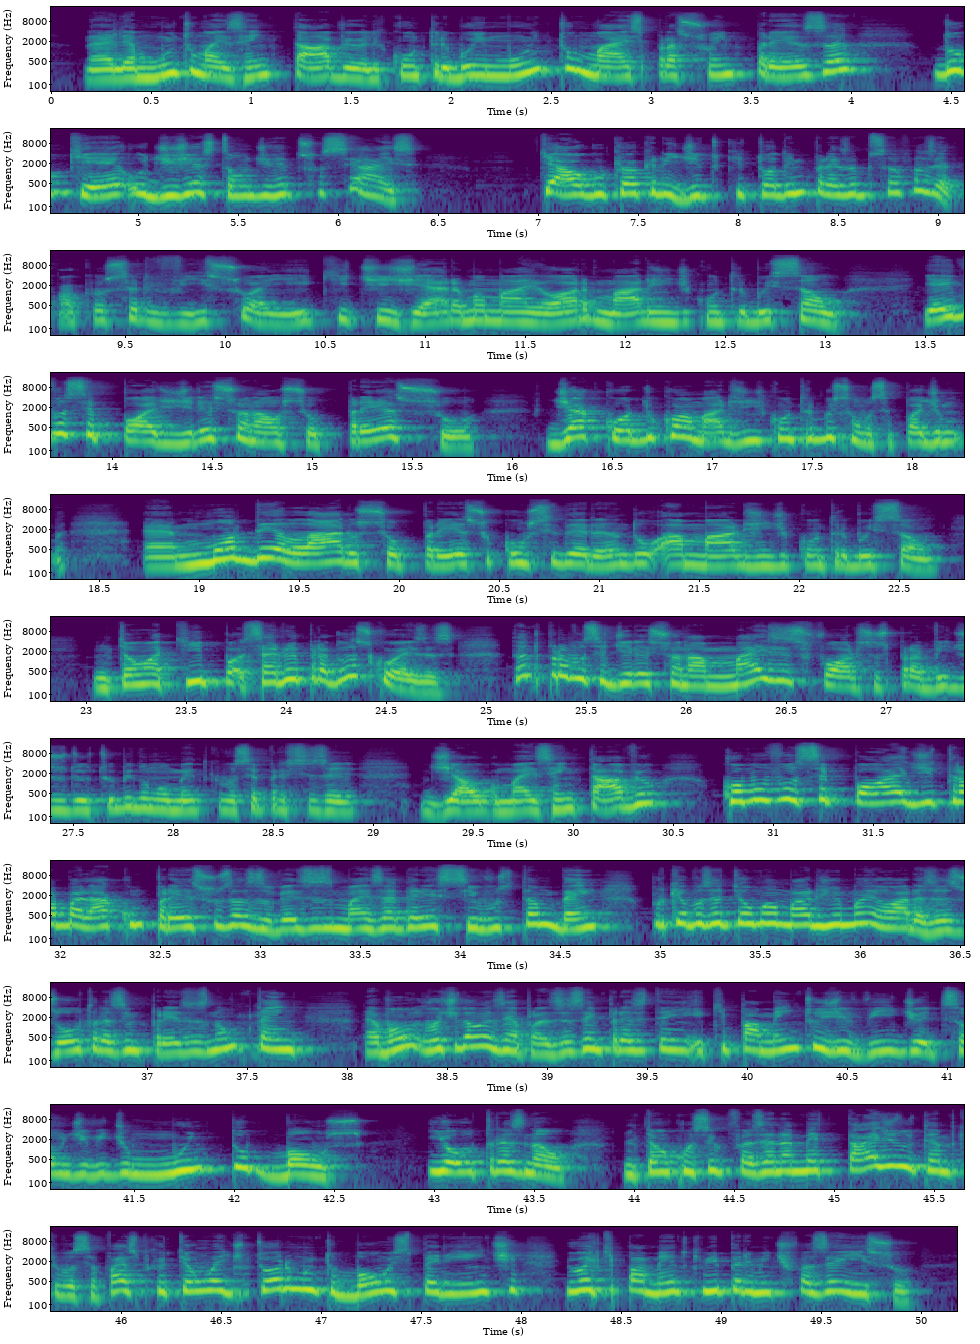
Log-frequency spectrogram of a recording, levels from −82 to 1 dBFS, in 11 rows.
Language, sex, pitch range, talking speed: Portuguese, male, 175-245 Hz, 200 wpm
